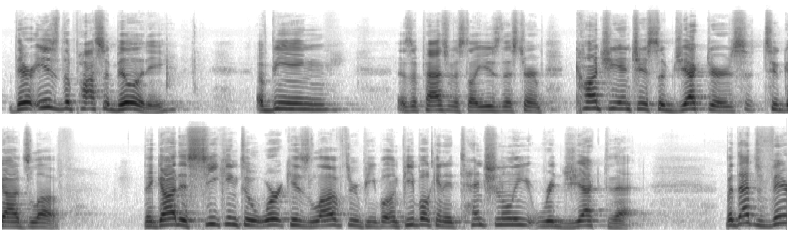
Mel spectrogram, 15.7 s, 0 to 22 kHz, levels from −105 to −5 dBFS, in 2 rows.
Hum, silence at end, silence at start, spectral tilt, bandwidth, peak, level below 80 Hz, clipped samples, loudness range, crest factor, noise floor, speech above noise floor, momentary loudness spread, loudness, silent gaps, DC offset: none; 0 s; 0.1 s; -5 dB/octave; 15 kHz; -12 dBFS; -82 dBFS; under 0.1%; 4 LU; 18 dB; -74 dBFS; 46 dB; 12 LU; -29 LUFS; none; under 0.1%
